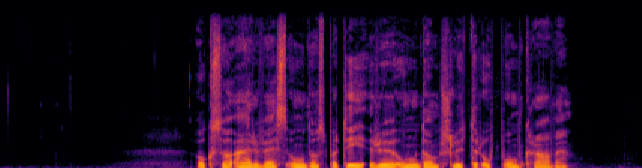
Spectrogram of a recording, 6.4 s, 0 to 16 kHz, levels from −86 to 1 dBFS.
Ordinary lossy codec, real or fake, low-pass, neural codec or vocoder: none; real; 14.4 kHz; none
